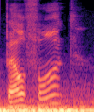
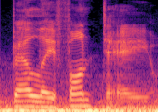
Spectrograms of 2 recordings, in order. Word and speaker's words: Bellefonte: governors that came from Belfont. By the way, that's how it's spelled and that's that's how it's said. Belfont, not Bellonte or Bellonte or anything like that. It's Belfont.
